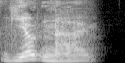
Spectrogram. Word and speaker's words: Jotunheim: Did I say that right? – Jotunheim. – The Odenheim? I would always think that Odenheim would be spelled with an O. – It's Jotunheim.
